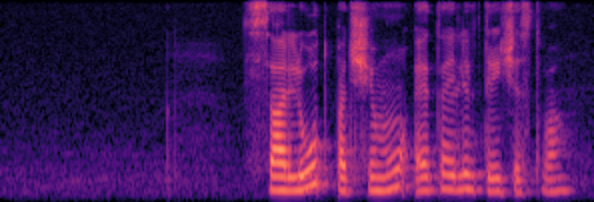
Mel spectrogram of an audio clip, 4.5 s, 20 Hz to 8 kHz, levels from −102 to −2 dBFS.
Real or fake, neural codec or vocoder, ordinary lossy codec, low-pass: real; none; none; none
